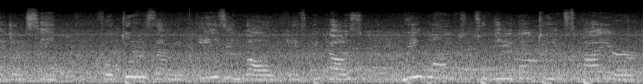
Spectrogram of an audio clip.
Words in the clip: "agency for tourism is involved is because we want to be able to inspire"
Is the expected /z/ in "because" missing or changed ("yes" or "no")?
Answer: no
